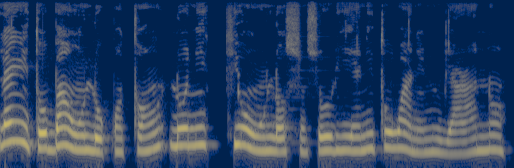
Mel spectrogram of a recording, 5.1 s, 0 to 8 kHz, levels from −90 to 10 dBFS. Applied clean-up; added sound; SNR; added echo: neural mask model DeepFilterNet 3.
